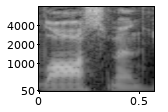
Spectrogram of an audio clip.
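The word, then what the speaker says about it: Losman: Luzman? Like, wait, what? – Luzman. – I feel like I'm pronouncing it wrong. – Lossman. JP Lossman.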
